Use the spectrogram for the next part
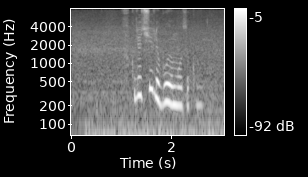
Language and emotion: Russian, neutral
